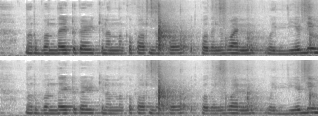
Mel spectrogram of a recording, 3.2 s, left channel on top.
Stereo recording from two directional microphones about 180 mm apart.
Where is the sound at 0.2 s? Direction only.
30° left (ahead or behind).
